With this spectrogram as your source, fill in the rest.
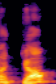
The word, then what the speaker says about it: จ๋อก: ตัว อ่ะ สัญกา นะ ครับ มา อ่าน ว่า จ๊อก นะ ครับ อ่าน ว่า จ๊อก นะ ครับ แหม่ ได้ แล้ว นะ อ่าน ตาม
